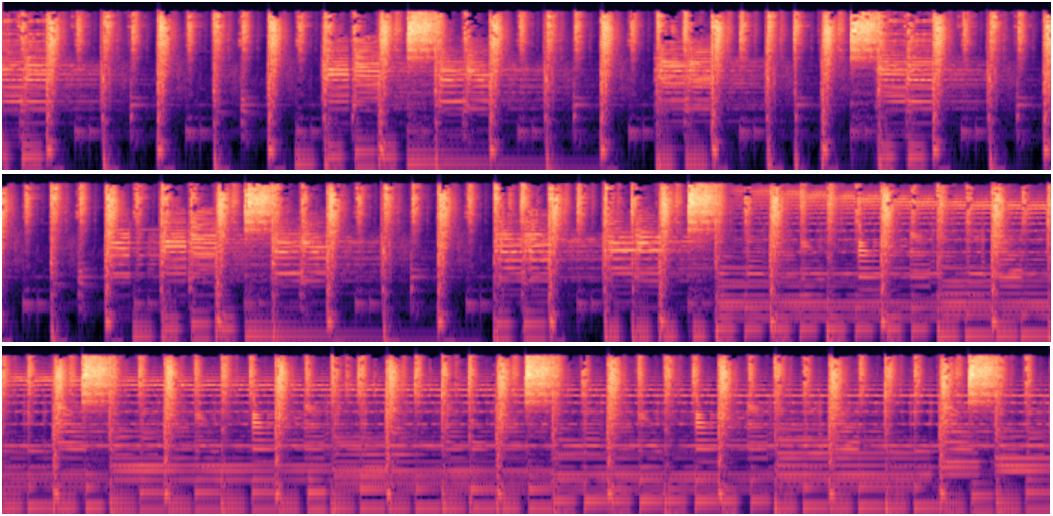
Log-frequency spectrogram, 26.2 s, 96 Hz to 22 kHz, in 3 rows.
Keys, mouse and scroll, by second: 1.2-1.8 ctrl+scroll up 2, 3.2-6.5 ctrl+drag, 7.6 ctrl+scroll down 2, 10.7-11.2 ctrl+scroll down 2, 13.4 ctrl+scroll down 2, 15.1-16.8 ctrl+middle drag, 20.1 middle click, 20.6 click, 21.2 middle click, 21.8 click, 22.1 middle click, 24.6 ctrl+scroll up 2, 25.8-26.2 ctrl+scroll up 2.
